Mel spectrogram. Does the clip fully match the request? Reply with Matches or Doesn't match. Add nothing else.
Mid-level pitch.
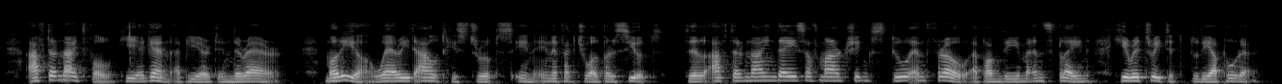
Matches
